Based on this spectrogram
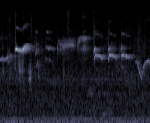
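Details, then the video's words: Chinese hwamei song of bright, high whistles, short steady notes alternating with slurred phrases, ending in a falling-then-rising slur. "chim họa mi"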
